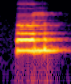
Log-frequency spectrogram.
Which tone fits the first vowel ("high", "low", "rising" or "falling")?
high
